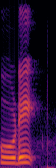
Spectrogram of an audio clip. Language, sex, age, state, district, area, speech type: Telugu, female, 30-45, Andhra Pradesh, West Godavari, rural, read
